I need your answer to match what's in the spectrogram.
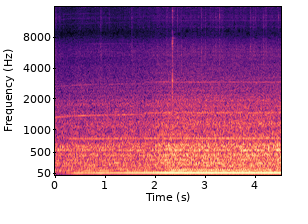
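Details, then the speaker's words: Gas furnace: blower rush builds and holds with no ignition whoosh; igniter never turns on, no flame, owner believes faulty control board, later replaced. "then if it were working properly, we would see the igniter turning on back here, but as you can see, nothing will be firing up. So for some reason, my furnace is not getting a flame, which I believe is because of the control board down here at the bottom."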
